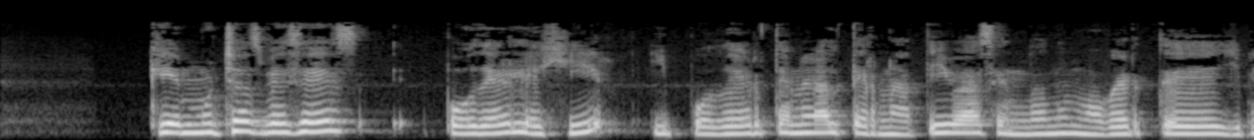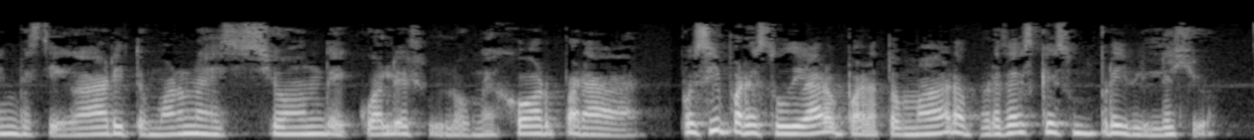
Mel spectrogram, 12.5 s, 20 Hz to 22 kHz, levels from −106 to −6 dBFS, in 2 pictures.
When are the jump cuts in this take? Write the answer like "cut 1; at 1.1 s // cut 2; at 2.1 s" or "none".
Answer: cut 1; at 6.2 s // cut 2; at 8.4 s // cut 3; at 9.6 s // cut 4; at 11.2 s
